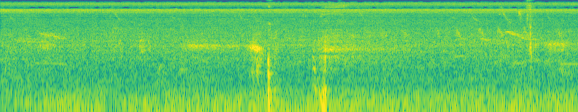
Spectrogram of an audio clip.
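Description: Morning countryside ambience: scattered bird chirps over a steady high-pitched insect drone and a low rumble, with two short, sharp, louder calls about three and four seconds in.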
